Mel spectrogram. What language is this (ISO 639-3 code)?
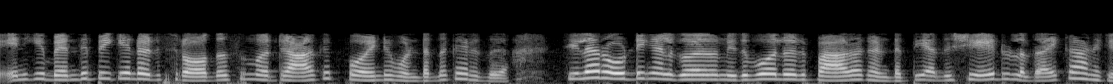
mal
